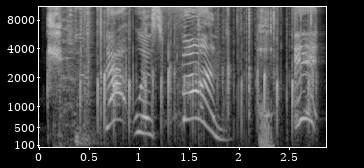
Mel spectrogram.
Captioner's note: applause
